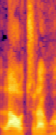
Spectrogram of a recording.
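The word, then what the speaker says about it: Laozi: 읽었을 때 네, 노자가 라오쭈라고 하네요 그래서 노자 노자고 노자 다 아시죠 어떤 분인지 중국의 유명한 철학자 중국을 그러니까 한자 대표하는 발음이 라우쥬라는 얘기죠. 네 그러니까 노자를요 중국식으로 발음하면 라오쭈고요 그러니까 그거를 그냥 그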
